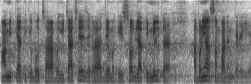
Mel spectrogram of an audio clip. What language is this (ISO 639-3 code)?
mai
